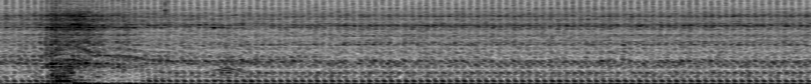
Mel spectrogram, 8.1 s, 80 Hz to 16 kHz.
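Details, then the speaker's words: Modenas Z15GT motorcycle, 11,000 km, about 7 months old, idling right after replacing the dead original factory battery with a new TX battery; it would not start for two days before. Small single ticks over evenly, about 3.5 beats a second, no misses: normal idle. "Ha dah boleh start. Boleh start dah bateri. Motor masih hidup. Motor masih hidup."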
